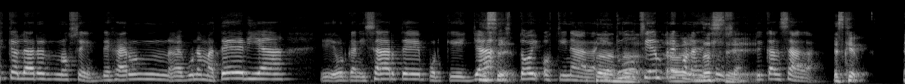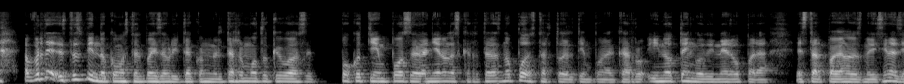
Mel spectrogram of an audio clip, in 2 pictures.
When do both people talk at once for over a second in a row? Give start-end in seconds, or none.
5.9-7.7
